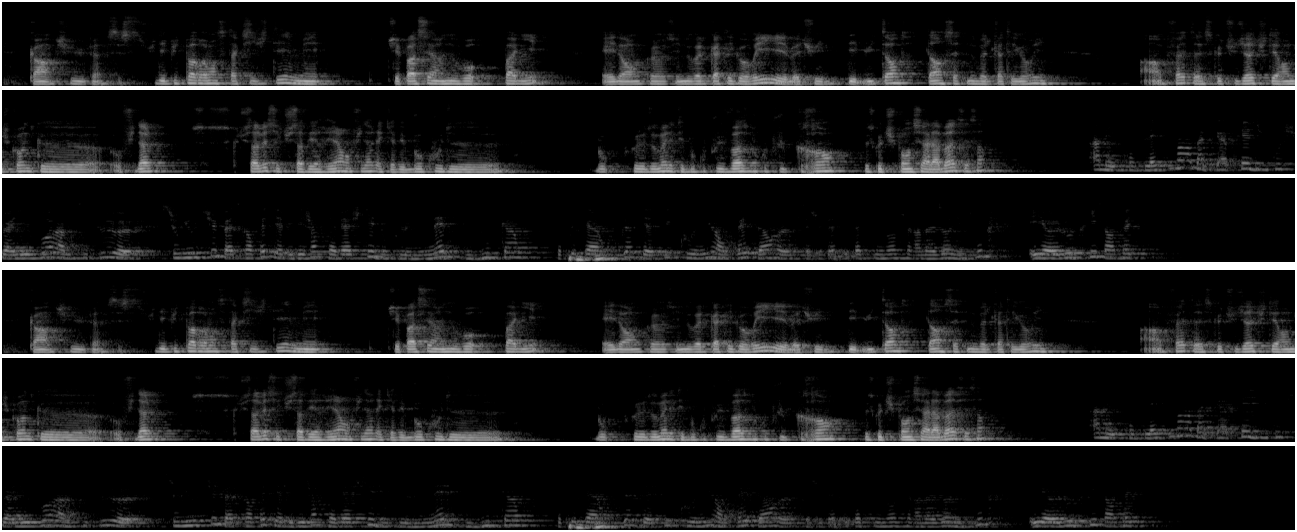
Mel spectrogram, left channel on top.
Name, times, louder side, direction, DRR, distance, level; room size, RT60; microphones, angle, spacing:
voice 1, 0.3-3.2 3.9-4.8 5.0-5.4 6.0-10.5 11.4-14.5 14.8-17.9 18.9-21.3 21.6-22.8 31.8-31.9, left 1 dB, 10° left, 3 dB, 0.4 m, -30 dB
voice 2, 23.8-31.1 31.4-37.4, left 1 dB, 45° left, 0 dB, 2.0 m, -45 dB
14.0 x 9.9 x 4.0 m, 0.82 s
head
